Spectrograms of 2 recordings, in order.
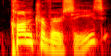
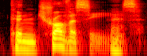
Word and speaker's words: controversies: 이거 미국 발음은 controversies. 영국 발음 한 번 더요. Controversies. 강세가 다르죠. 네.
